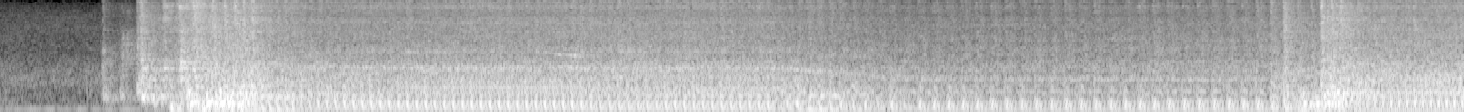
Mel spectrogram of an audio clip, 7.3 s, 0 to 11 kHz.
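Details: John Deere D105 lawn tractor Briggs engine after carburetor cleaning and hooking the spring back up: catches and settles into an even, steady chug with no surging, sounds way better, running smoothly.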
